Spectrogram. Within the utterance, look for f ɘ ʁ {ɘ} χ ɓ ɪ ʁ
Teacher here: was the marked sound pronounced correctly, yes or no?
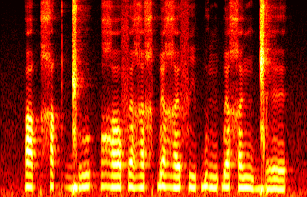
no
